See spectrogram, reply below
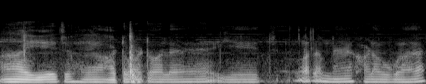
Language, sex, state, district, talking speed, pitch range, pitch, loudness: Hindi, male, Chhattisgarh, Jashpur, 195 wpm, 115-120 Hz, 115 Hz, -20 LUFS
